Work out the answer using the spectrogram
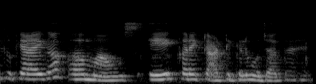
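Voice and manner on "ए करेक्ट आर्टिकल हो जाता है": ordinary talk, nothing marked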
